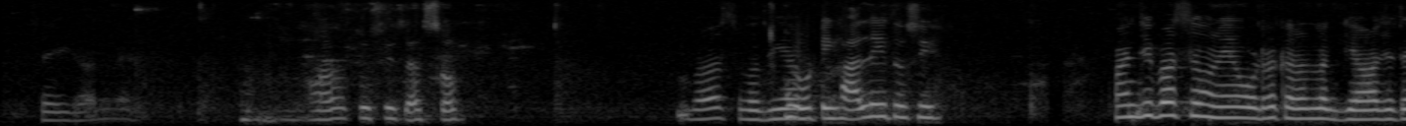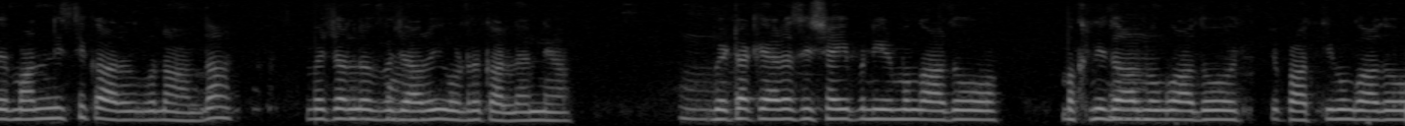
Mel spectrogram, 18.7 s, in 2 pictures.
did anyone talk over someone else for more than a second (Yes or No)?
No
